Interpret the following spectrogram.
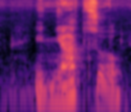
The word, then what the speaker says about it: Ignazio: And then we have Inyato. That's how you say it. Inyato. Even though in English it doesn't sound like that, right? But the proper way is Inyato. Inyatso Danti.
